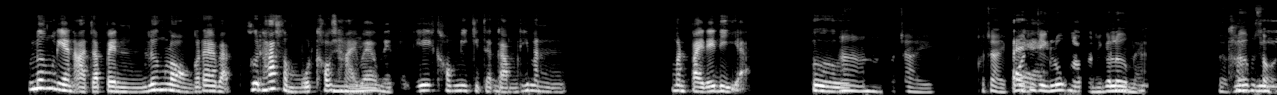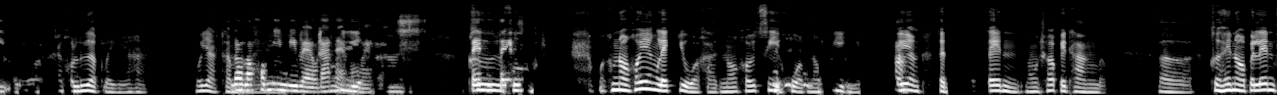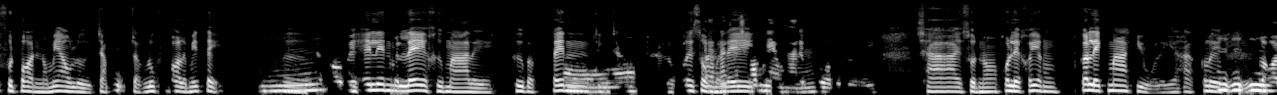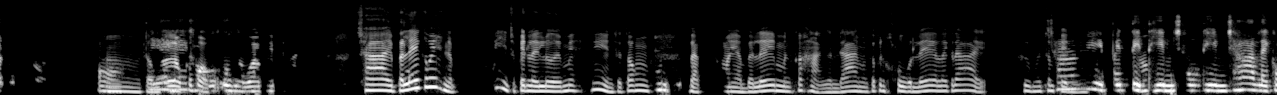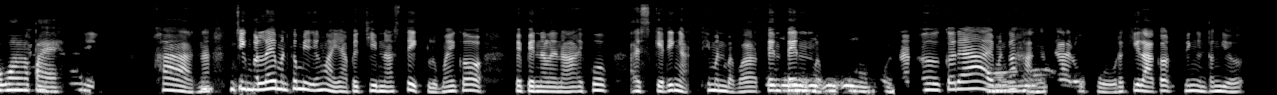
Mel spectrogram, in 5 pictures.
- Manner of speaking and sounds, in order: other background noise; unintelligible speech
- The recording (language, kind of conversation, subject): Thai, unstructured, ถ้าคนรอบข้างไม่สนับสนุนความฝันของคุณ คุณจะทำอย่างไร?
